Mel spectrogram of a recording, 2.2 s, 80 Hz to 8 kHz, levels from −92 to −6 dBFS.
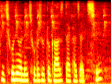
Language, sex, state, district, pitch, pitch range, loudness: Bengali, female, West Bengal, Cooch Behar, 215 Hz, 200-230 Hz, -15 LUFS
